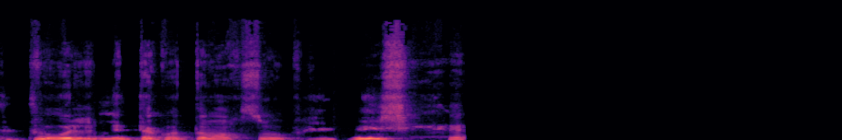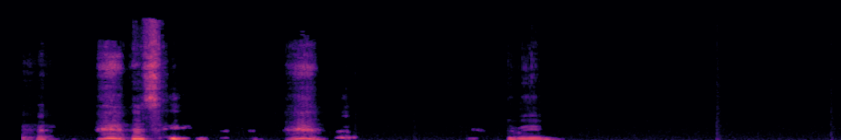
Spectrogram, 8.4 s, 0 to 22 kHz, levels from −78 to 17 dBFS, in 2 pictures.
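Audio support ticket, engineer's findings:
Playback stall, 2.32 to 4.32 s: speech cuts off mid-flow for 2 s. Flat line on waveform, blank spectrogram column. Likely an underrun or blocked player thread.

Time-compressed catch-up, 4.32 to 7.32 s: speech hurried at 1.5x, normal pitch. Player cross-fading out small chunks to drain backlog. Spectrogram shows unshifted harmonics, tighter syllable spacing.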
